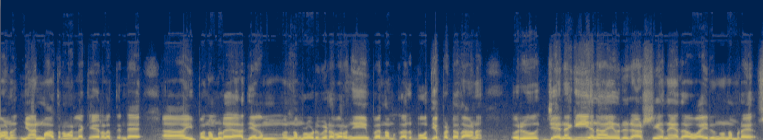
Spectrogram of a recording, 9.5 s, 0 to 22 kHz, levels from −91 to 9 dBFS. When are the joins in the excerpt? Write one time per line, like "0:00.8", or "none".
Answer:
none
